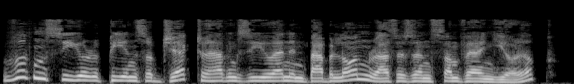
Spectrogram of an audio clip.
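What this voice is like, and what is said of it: Thick Romanian accent. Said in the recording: “In her thick Romanian accent,”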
